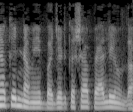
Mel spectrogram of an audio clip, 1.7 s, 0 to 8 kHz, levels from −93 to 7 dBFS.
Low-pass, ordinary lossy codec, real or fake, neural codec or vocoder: 7.2 kHz; none; real; none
